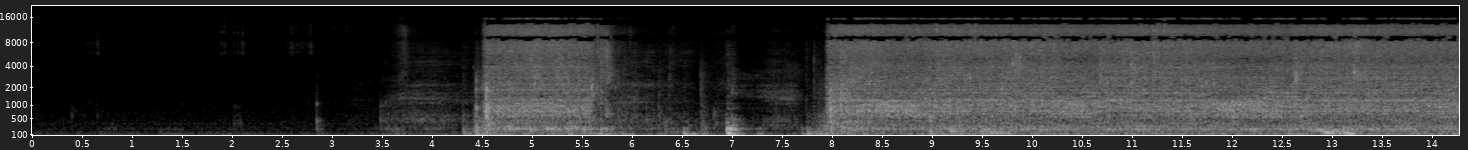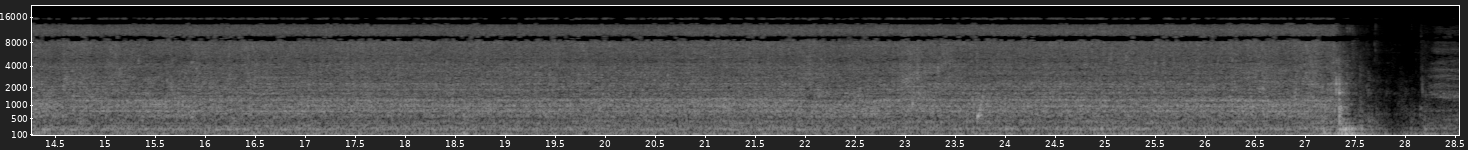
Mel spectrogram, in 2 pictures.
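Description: Bathroom tap running into a sink. It runs briefly about four seconds in, then runs steadily from about eight seconds and is shut off just before the end.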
